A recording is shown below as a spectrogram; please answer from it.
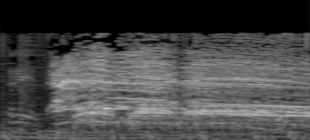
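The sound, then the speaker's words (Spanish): An invited audience in a radio booth bursts into a loud, sustained collective shout of "viernes" after a brief quieter moment, holding strong for about two and a half seconds with a slight dip midway. “pero también tenemos hoy público invitado que vino a gritar con nosotros, así que gracias.”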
